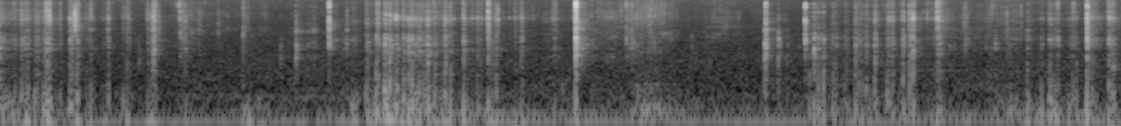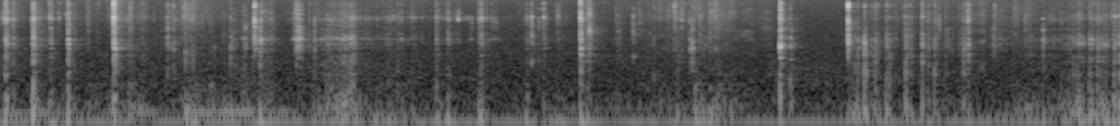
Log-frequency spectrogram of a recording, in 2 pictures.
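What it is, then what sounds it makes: Bar soap being shaved with a blade. A utility blade shaves and cuts the surface of a solid yellow-orange bar of soap with a black rim, held in the palm. Quiet, dry scraping strokes run throughout, with frequent sharp, bright clicks and crackles over a low background rumble.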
